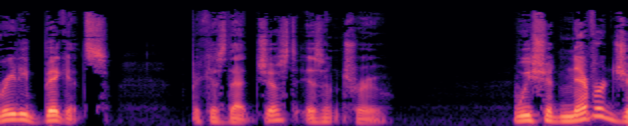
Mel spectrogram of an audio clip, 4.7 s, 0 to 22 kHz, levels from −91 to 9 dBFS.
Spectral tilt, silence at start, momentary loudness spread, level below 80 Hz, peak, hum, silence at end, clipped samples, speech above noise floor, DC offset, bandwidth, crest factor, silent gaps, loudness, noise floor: -5 dB/octave; 0 s; 16 LU; -50 dBFS; 0 dBFS; none; 0 s; under 0.1%; 55 dB; under 0.1%; 16.5 kHz; 20 dB; none; -20 LUFS; -74 dBFS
